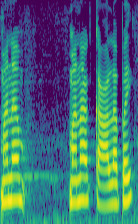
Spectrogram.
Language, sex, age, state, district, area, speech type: Telugu, female, 18-30, Telangana, Bhadradri Kothagudem, rural, spontaneous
